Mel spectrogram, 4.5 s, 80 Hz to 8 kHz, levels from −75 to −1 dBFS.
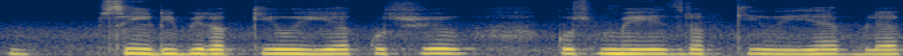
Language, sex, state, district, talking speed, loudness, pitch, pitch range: Hindi, female, Haryana, Jhajjar, 170 wpm, -13 LUFS, 220 Hz, 215-230 Hz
